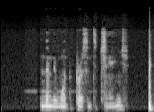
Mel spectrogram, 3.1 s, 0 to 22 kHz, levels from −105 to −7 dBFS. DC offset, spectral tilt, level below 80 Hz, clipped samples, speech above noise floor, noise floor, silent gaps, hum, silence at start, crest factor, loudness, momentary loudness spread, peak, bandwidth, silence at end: under 0.1%; -5.5 dB/octave; -58 dBFS; under 0.1%; 47 dB; -72 dBFS; none; none; 0.8 s; 24 dB; -25 LUFS; 10 LU; 0 dBFS; 9.8 kHz; 0 s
